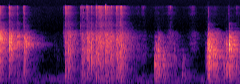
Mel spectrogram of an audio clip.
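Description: A deck of tarot cards being shuffled by hand, in two bursts of riffling, rustling card noise: a longer one from about half a second in, and a shorter one near the end.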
